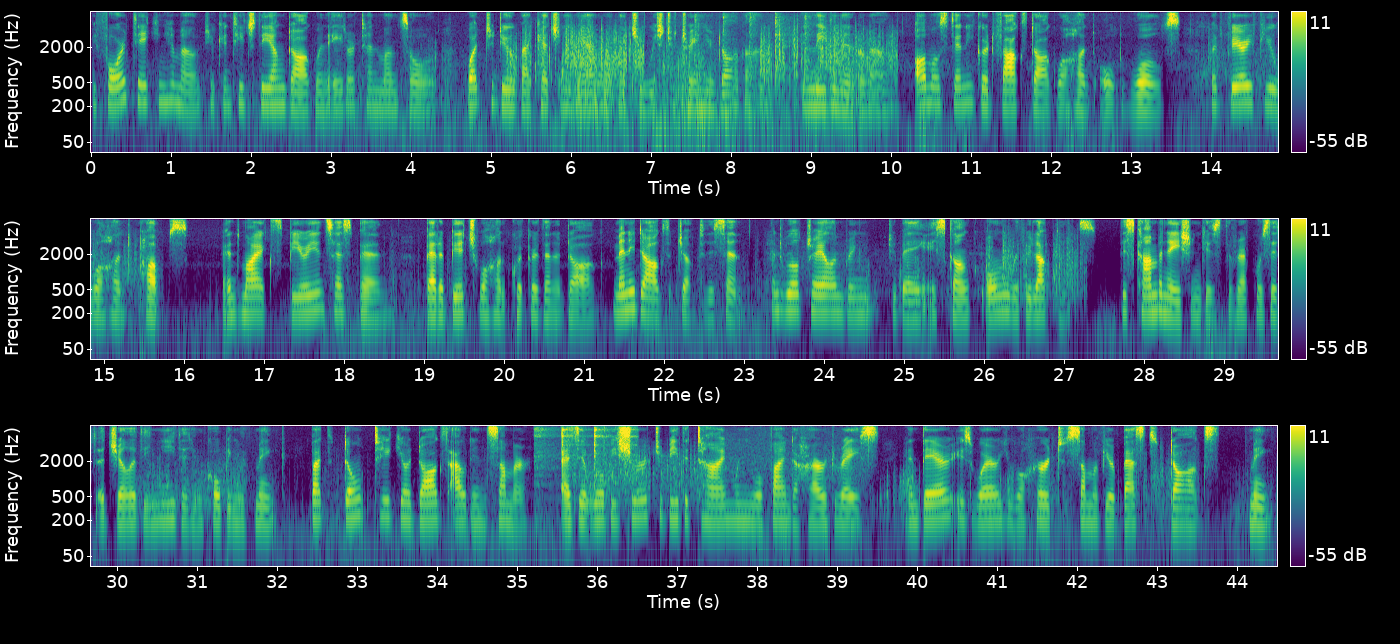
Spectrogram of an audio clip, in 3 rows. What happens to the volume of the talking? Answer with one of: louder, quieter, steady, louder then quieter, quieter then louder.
steady.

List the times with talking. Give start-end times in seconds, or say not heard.
0.0-44.4.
